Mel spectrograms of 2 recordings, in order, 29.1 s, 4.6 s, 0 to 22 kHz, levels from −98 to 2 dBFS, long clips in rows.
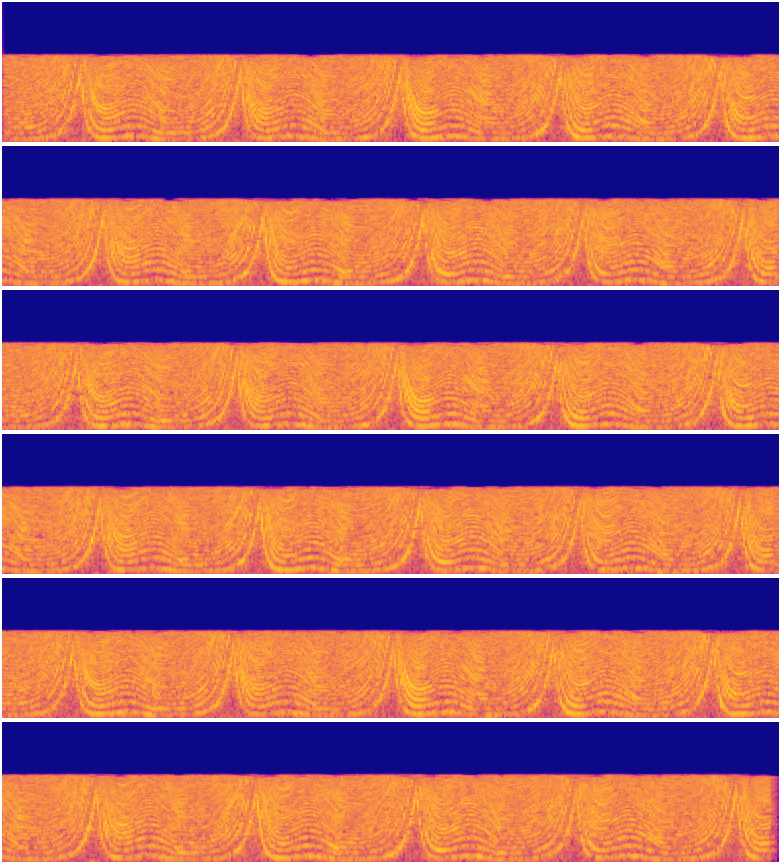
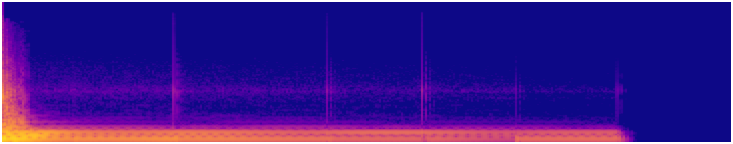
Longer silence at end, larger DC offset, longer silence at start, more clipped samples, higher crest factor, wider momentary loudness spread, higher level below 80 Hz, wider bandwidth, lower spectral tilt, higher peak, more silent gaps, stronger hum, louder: second, 0 s vs 0.7 s; first, 0.4% vs under 0.1%; about the same, 0 s vs 0 s; first, 2% vs under 0.1%; second, 8 dB vs 18 dB; second, 2 LU vs 21 LU; about the same, -30 dBFS vs -26 dBFS; first, 5.4 kHz vs 3.4 kHz; second, -2.5 dB/octave vs -10.5 dB/octave; first, 0 dBFS vs -4 dBFS; neither; neither; first, -6 LUFS vs -24 LUFS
